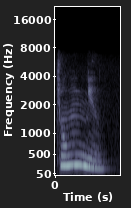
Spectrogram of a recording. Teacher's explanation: As you noticed, I pronounce R as N.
